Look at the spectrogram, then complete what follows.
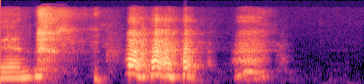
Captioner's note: laughter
